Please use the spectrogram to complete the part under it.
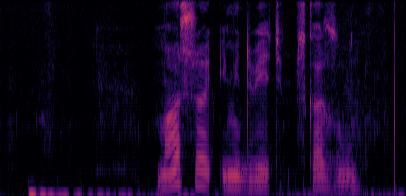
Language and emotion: Russian, neutral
